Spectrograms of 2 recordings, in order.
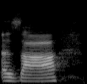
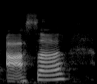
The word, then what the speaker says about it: Asa: I think in the first episode I pronounced it Aza, but it sounds like it's more like Asa.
